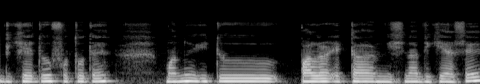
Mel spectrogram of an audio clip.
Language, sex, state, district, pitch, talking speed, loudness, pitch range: Nagamese, male, Nagaland, Kohima, 135 Hz, 135 wpm, -14 LUFS, 130-145 Hz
